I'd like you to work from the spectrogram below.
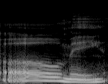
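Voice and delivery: long high moan that falls away; drawn-out pained groan, sinking at the end. Retold or imitated. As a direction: groan it out like an aged man in pain. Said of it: "And Lester would go".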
